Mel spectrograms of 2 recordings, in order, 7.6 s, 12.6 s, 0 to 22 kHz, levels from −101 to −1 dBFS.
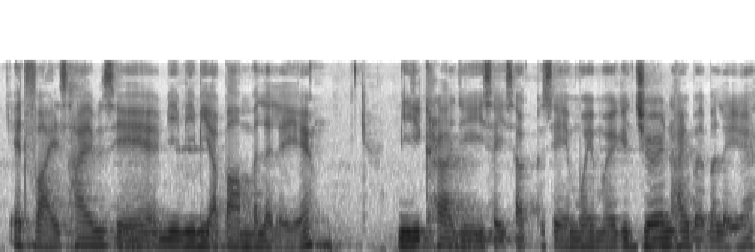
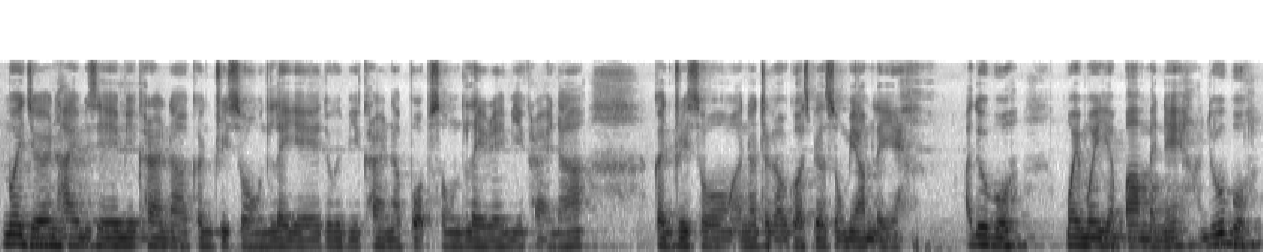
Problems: none marked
